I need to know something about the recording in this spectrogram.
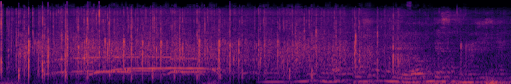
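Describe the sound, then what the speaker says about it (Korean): Audience applause at a film festival screening Q&A in Busan, a dense clatter of clapping filling the room throughout, with a voice speaking over it partway through. "여러분께서 보내주신 이 박수가 진심으로 우러난 박수이길 바랍니다."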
